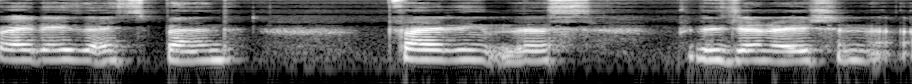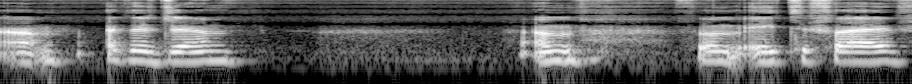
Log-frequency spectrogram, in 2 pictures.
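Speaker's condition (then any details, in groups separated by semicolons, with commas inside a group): Dystonia with parkinsonism, severe; combined with parkinsonism, basal ganglia damage, foot contracture; progressive, fatigue, pain, foot surgery planned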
